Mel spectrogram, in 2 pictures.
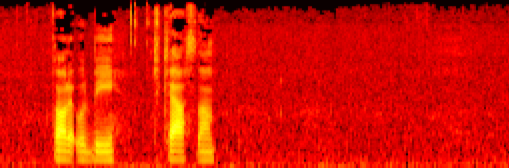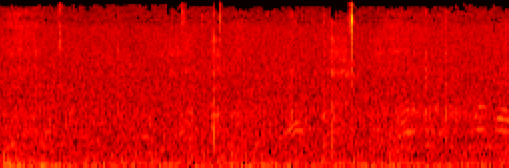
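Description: A fishing reel clicks softly as it is wound in.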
